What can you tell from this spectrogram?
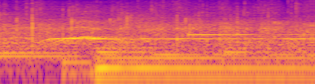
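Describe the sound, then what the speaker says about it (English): Audience applause at a university management institute's annual convocation, a steady wash of clapping with tonal music or an announcer's hum underneath and sustained low tones entering partway. "Big round of applause for everybody."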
